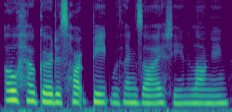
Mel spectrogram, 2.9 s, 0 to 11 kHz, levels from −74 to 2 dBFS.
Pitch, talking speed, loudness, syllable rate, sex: 195 Hz, 185 wpm, -19 LUFS, 4.7 syllables/s, female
